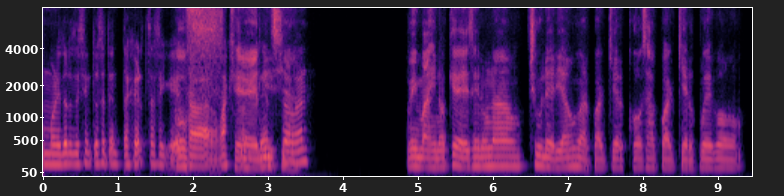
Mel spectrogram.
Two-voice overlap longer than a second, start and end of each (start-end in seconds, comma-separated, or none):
1.7-3.5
